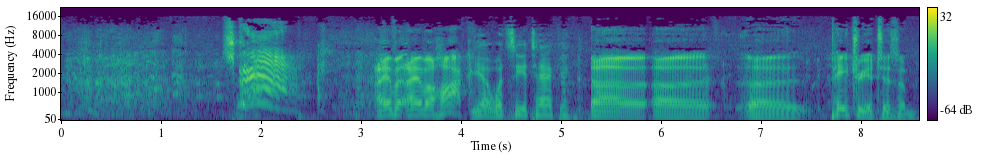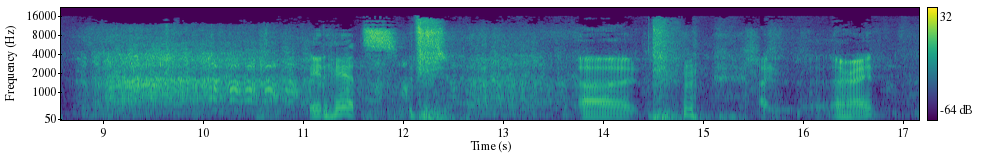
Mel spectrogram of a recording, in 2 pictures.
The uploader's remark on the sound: Live At Cobb's in San Francisco. Does the 13th annual San Francisco Sketchfest.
